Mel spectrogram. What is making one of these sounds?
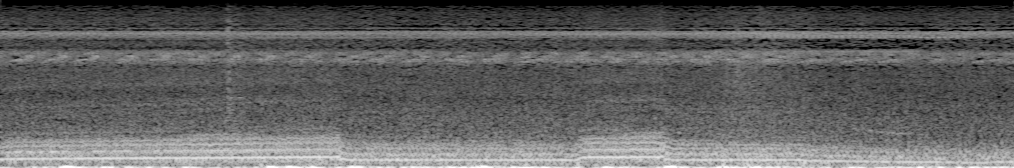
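A bus engine hums steadily, its pitch shifting as it speeds up and slows down.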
